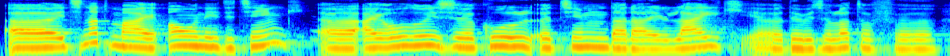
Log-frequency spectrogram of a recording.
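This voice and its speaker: Mellow-voiced French-accented woman. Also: medium pitch, fairly even intonation, clear, resonant tone. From Belgium. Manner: halting, searching English with many fillers. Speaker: guest singer. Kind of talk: live audience Q&A.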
